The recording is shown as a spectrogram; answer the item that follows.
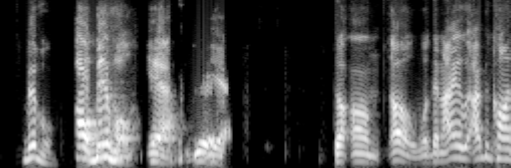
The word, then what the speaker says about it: Bivol: Like the dude that I can't pronounce the guy's name, but the one that beat Canelo. With a B. Bivol.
